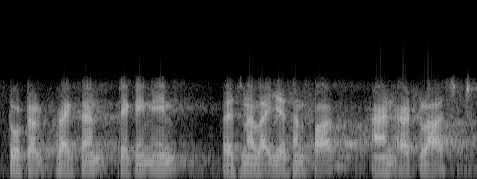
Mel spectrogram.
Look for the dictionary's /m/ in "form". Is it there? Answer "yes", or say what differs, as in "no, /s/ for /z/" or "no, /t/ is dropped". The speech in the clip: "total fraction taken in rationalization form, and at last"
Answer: no, /m/ is dropped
